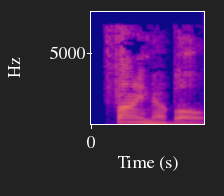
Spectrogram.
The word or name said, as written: finableness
